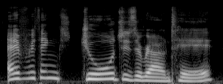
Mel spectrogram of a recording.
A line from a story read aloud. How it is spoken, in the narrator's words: shouted Grandma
